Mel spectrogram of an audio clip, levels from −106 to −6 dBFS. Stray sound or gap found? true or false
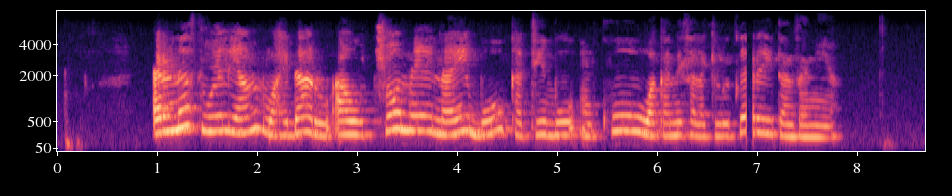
true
